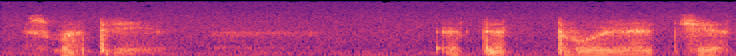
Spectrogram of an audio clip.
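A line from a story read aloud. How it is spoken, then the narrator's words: Whispered. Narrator (Russian): Она шепнула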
